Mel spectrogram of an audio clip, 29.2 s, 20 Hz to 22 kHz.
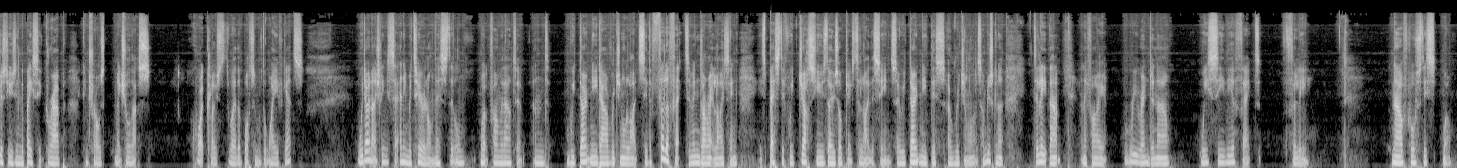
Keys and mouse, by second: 1.3 click, 4.5 g, 5.6 click, 11.2 ctrl+middle click, 11.7 shift+middle click, 13.2 click, 19.8 Delete, 21.7 KP_0, 23.4 F12.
